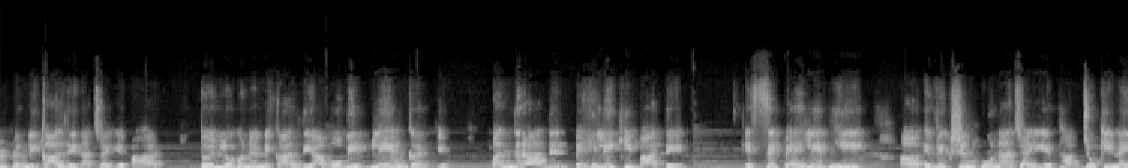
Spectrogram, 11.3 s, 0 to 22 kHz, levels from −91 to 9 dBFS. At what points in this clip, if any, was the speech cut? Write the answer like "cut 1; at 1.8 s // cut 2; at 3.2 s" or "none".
none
